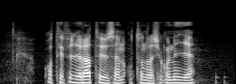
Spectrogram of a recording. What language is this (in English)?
Swedish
